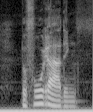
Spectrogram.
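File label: "bevoorrading", Dutch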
